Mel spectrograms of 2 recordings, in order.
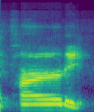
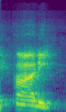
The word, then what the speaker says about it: party: the the vowel so say party don't say potty right party no party you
